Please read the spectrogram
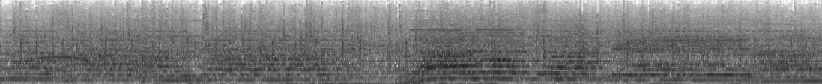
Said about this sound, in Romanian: Încurajări și aplauze, multe, în unele momente chiar ropote, când brațul drept, ridicat în semn de salut, descoperea mai mult porțiunea de gips care de două zile îi protejează fractura încheieturii.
